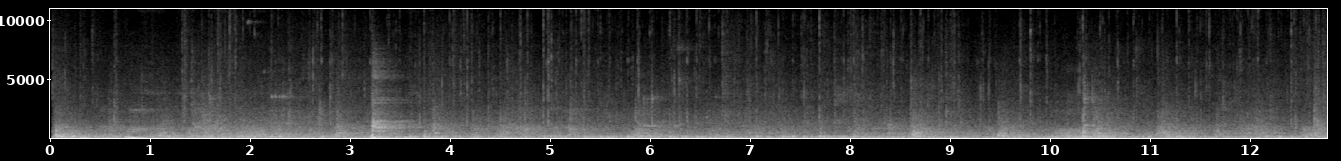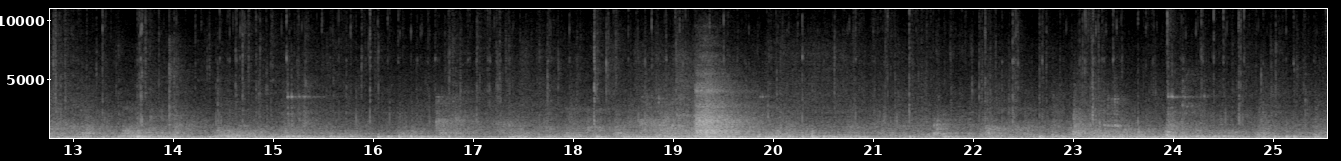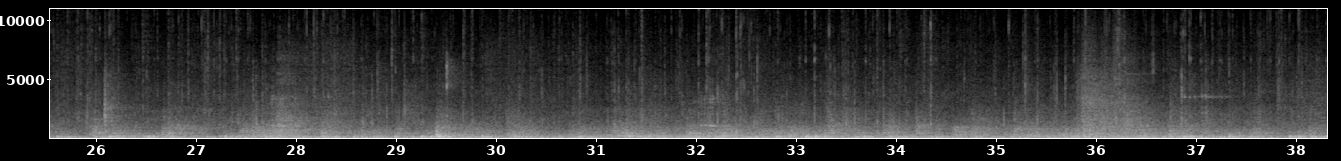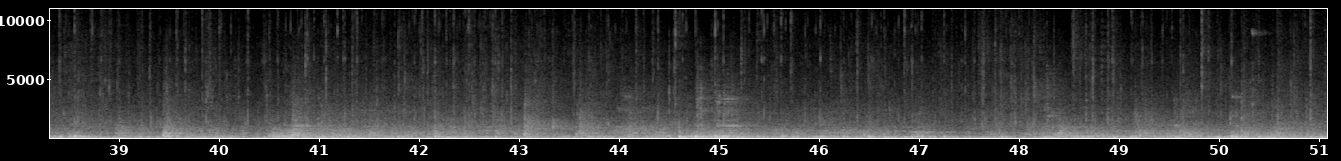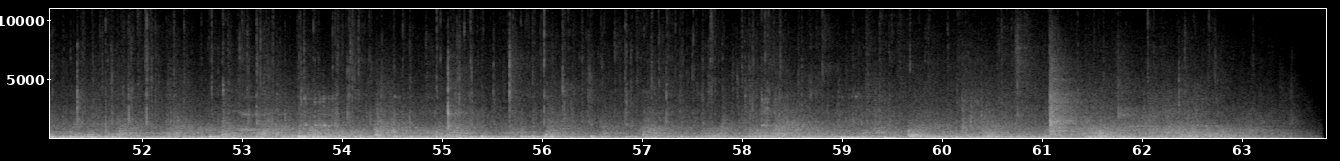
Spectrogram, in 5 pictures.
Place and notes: schmiere auf zahnradantrieb von webmaschine zur aufbereitung der rohwolle - im industrie museum cromford
soundmap nrw/ sound in public spaces - in & outdoor nearfield recordings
